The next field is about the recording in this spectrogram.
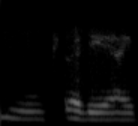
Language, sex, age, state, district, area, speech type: Kannada, female, 30-45, Karnataka, Tumkur, rural, conversation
